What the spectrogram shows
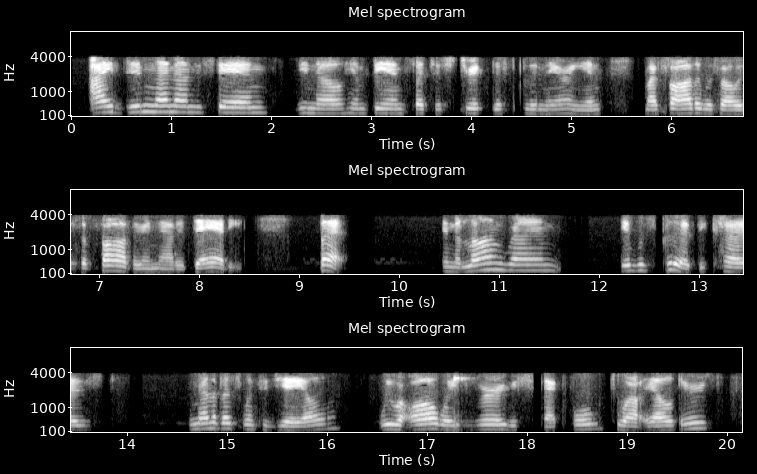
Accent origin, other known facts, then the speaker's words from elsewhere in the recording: Washington, District of Columbia, United States; we grew up in Washington, D.C., in Southwest, and we were very, very close because our religion would not allow us to play with other kids.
